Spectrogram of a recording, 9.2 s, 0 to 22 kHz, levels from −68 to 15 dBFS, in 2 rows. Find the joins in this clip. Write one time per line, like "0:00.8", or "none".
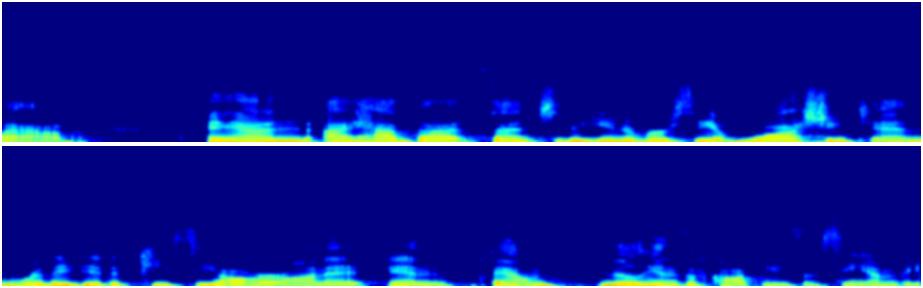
none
